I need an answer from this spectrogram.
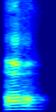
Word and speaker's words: a: যে আমরা বলি না এ বুক বলি কিনা এ বুক এ বুক একচুয়ালি এ বুক না অ বুক অ বুক এখানেও সো সাউন্ড দরকার নেই এ বুকই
